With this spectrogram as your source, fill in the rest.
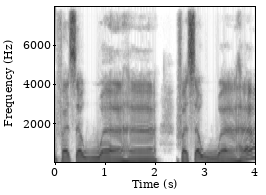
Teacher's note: huruf wow tasydid dia dibaca dengan cara diberi hentakan atau tekanan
